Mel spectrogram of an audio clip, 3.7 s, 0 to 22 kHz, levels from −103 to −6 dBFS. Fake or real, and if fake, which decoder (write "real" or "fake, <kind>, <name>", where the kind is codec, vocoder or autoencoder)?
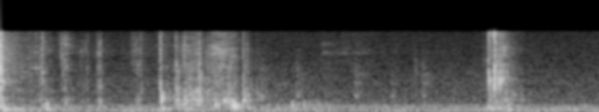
fake, vocoder, BigVGAN v2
